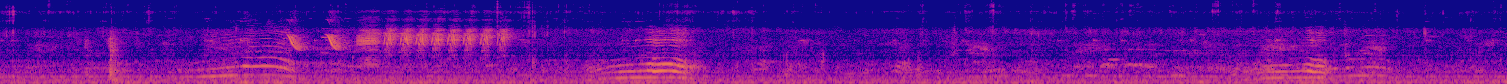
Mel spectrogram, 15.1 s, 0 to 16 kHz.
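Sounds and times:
young goat bleating: 2.0 - 3.5, 5.9 - 7.1, 12.5 - 14.0
small bird chirping: 2.0 - 6.5.

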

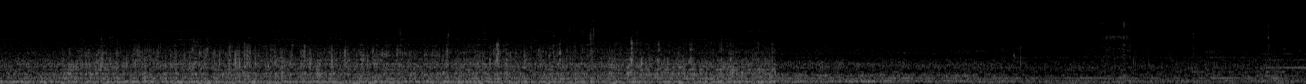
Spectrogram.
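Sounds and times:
stew boiling and bubbling: 0.0 - 7.8.

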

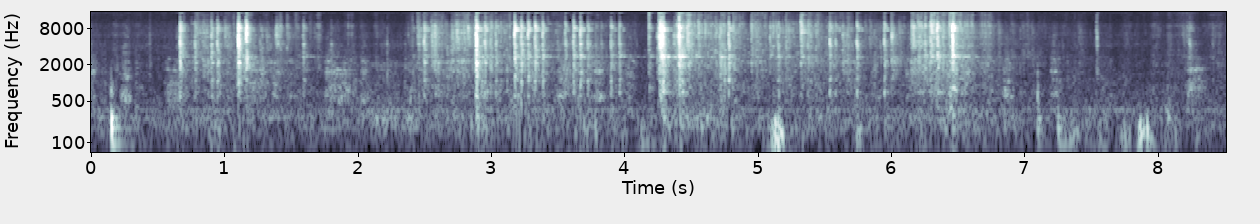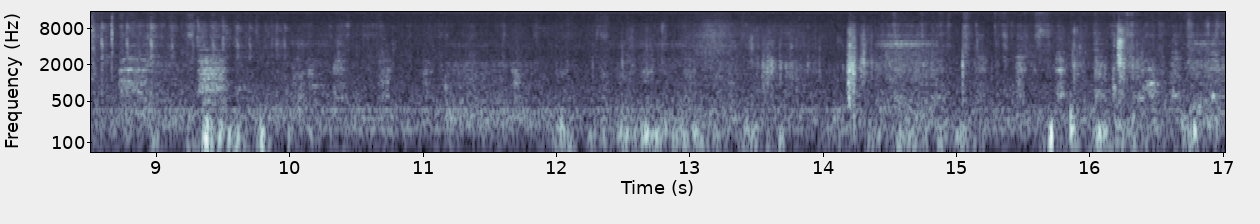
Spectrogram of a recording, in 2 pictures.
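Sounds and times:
chain-link fence rattling: 0.0 - 10.2.

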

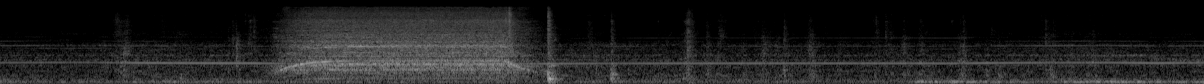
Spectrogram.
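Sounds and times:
electric blower motor whining: 1.3 - 6.6.

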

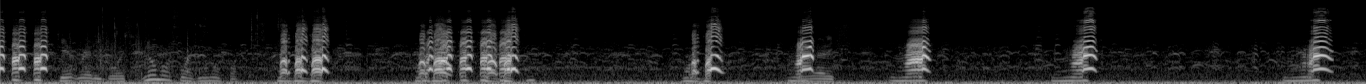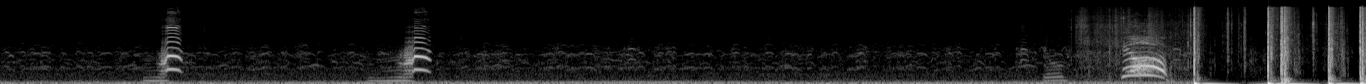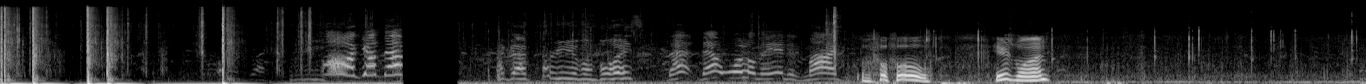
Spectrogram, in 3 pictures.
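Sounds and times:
geese honking: 0.0 - 27.0, 27.6 - 40.9
shotgun shots: 25.6 - 28.8, 29.4 - 29.9.

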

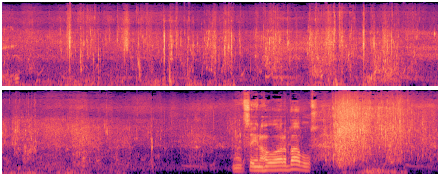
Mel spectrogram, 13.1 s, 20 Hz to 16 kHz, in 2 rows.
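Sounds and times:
wind on microphone: 0.0 - 3.6, 11.6 - 12.8
water sloshing and splashing: 0.0 - 13.0.

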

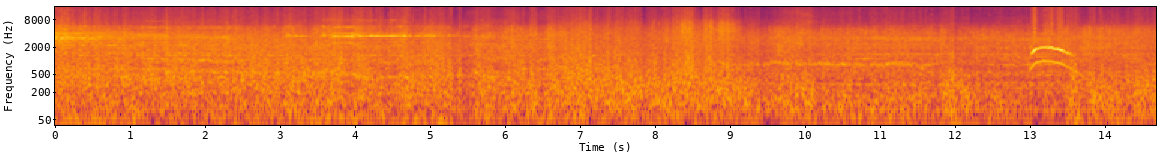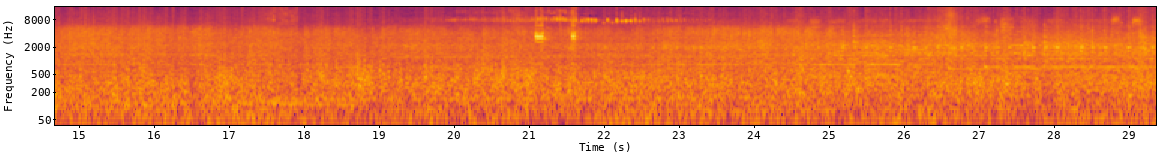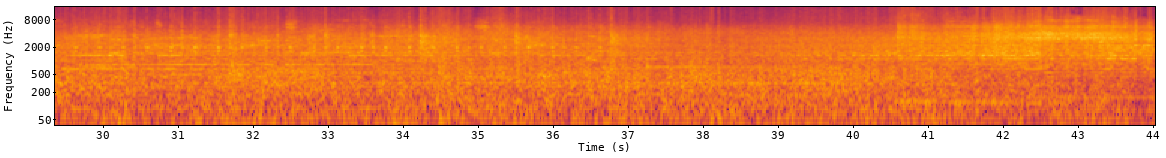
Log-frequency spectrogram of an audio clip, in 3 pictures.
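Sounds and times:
motorcycle running: 0.0 - 44.0
wind buffeting microphone: 0.0 - 44.0.

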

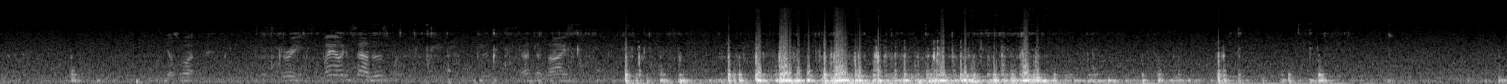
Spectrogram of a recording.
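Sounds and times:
knocks on plastic kayak hull: 6.2 - 13.5.

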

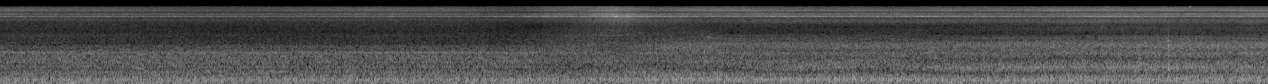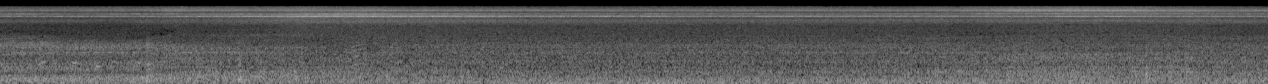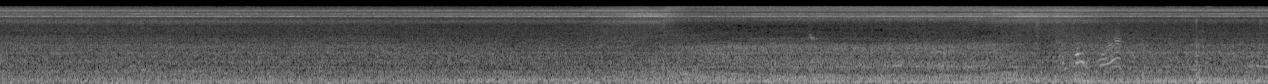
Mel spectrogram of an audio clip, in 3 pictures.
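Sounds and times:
aircraft turbine whine: 0.0 - 38.0.

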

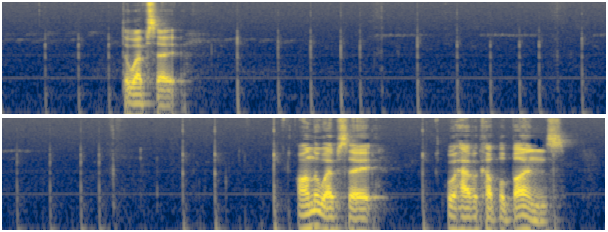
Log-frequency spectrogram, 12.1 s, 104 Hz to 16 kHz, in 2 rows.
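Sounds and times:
stylus tapping on glass screen: 0.4 - 1.3, 2.3 - 7.2, 7.8 - 9.0, 10.2 - 10.5.

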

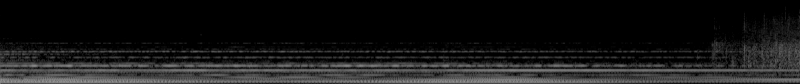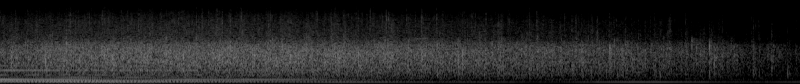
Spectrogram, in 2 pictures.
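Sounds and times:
song's final held chord: 0.0 - 12.3
crowd applauding: 7.0 - 16.0.

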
